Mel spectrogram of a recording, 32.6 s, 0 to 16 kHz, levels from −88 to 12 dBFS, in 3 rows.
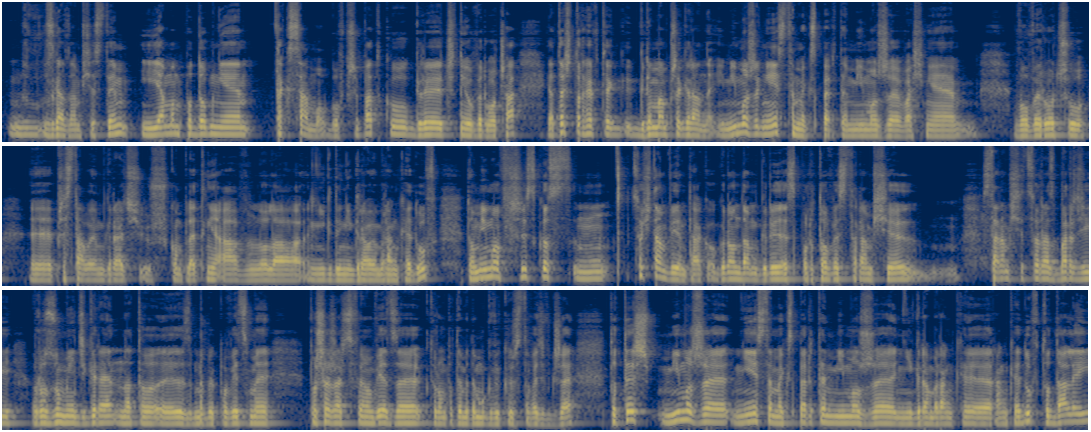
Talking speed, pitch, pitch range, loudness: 180 wpm, 125 Hz, 120-140 Hz, -19 LUFS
